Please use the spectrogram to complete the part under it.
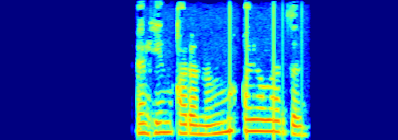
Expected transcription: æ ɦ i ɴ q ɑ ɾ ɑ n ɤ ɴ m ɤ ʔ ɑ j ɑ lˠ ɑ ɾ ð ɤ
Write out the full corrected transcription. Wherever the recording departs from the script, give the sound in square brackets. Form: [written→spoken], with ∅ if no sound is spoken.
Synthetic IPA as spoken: æ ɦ i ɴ q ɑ ɾ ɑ n ɤ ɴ m ɤ [ʔ→q] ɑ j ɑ lˠ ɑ ɾ ð ɤ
